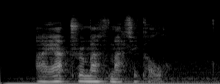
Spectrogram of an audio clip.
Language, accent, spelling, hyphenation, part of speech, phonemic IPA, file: English, UK, iatromathematical, i‧at‧ro‧math‧e‧ma‧ti‧cal, adjective, /ʌɪˌat.ɹə(ʊ).ma.θəˈma.ti.kəl/, En-uk-iatromathematical.ogg
- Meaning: 1. Pertaining to a practice of medicine in conjunction with astrology 2. Pertaining to a theory or practice of medicine founded on mathematical principles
